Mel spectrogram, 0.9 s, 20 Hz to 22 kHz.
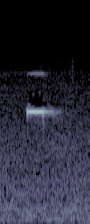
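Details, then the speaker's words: A non-contact infrared fever thermometer (HTC820, 5–7 cm measuring range) gives a single short high-pitched beep while the F3 sound on/off setting is demonstrated; device confirmation beep. "f3คือการเปิดปิดเสียงOnOff"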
